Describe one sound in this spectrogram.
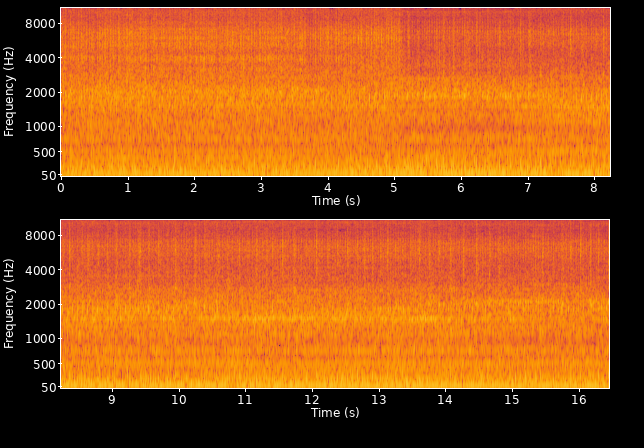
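A small engine runs loudly with a steady rattling hum.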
